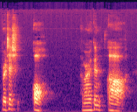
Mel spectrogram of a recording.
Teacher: This is a very British sound. O, because this vowel is not used by Americans. O. To make it, you need to move your tongue very far back in your mouth, as far back as you can go, and open your mouth wide.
